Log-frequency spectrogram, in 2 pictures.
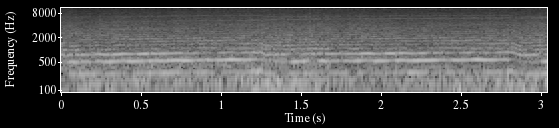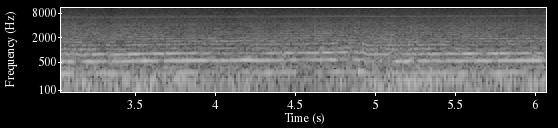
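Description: A racing car engine screams at high revs, dipping briefly with each quick gear change.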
